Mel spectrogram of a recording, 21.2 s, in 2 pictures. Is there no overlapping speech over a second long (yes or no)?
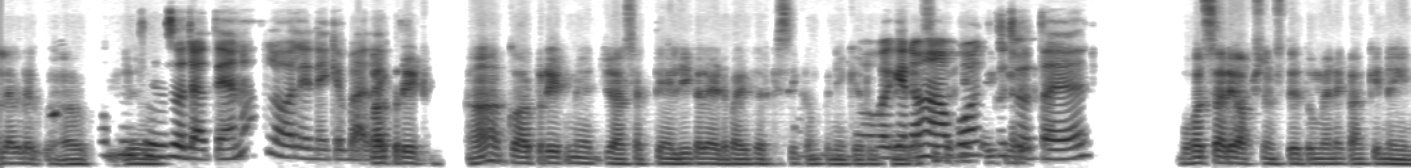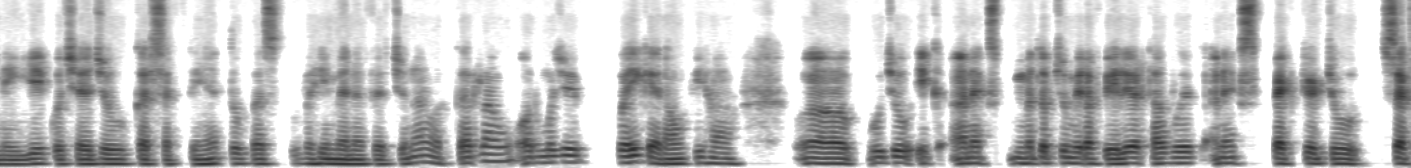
no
